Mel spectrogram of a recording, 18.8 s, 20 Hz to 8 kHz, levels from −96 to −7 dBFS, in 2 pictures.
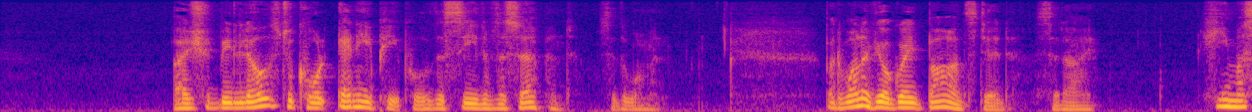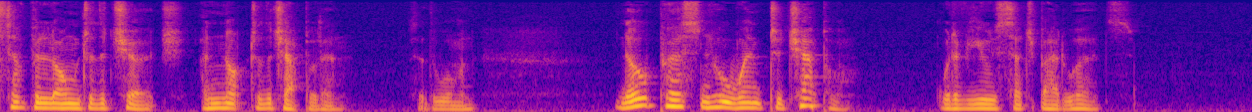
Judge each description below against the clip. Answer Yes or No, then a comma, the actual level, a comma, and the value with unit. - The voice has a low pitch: Yes, low, 125 Hz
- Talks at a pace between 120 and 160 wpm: No, average, 170 wpm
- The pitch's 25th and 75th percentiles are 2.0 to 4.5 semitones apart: No, average, 5.0 semitones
